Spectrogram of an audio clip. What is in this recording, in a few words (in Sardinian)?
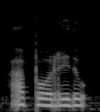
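"apòrridu", lingua sarda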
